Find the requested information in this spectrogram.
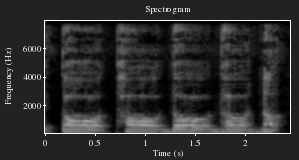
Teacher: ये तवर्ग त थ द ध, ये तवर्ग का दंत है।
